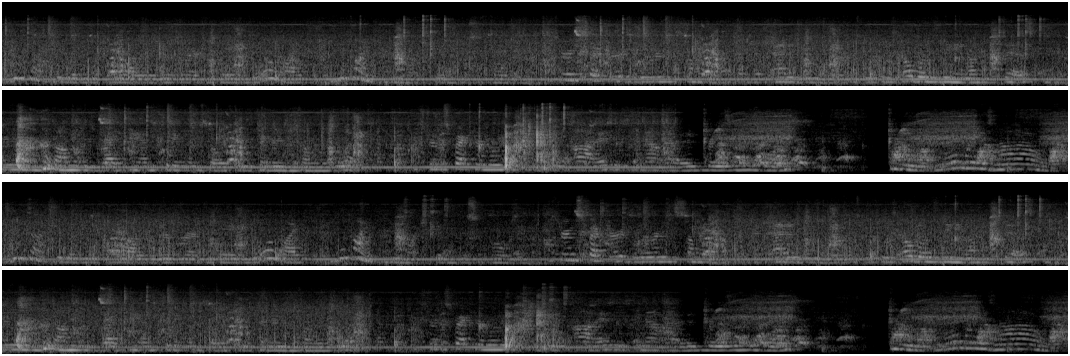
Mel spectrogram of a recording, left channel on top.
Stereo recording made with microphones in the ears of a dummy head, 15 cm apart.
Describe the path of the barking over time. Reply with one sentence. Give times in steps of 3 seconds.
In this clip you hear the barking on the left from 0 s, in the centre from 9 s and on the left from 12 s.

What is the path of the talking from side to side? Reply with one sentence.
You can hear the talking travel towards the left.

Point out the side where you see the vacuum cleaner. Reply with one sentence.
You can hear the vacuum cleaner on the left.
